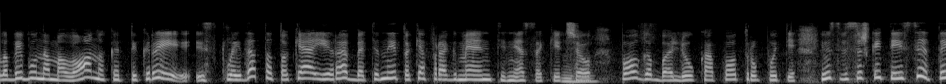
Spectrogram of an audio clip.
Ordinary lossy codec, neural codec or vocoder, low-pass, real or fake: AAC, 32 kbps; none; 7.2 kHz; real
